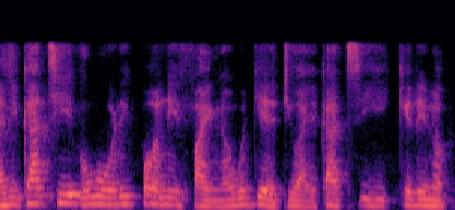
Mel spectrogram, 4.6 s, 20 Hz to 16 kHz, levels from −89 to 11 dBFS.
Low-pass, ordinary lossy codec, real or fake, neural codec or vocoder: 7.2 kHz; none; fake; codec, 16 kHz, 1.1 kbps, Voila-Tokenizer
